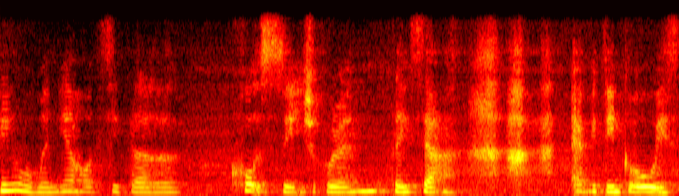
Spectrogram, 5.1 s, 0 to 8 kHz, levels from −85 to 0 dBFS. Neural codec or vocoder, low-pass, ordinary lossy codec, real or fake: codec, 16 kHz in and 24 kHz out, 0.8 kbps, FocalCodec, streaming, 65536 codes; 7.2 kHz; none; fake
